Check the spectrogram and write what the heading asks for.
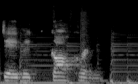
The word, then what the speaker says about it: David Gaughran: One of the things I have to say that I loved about working with David Gaughran, and I know that's the correct way to say it because I actually emailed him.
